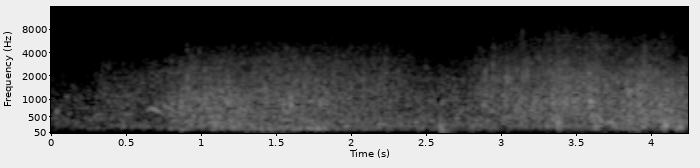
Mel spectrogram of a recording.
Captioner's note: water splashing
